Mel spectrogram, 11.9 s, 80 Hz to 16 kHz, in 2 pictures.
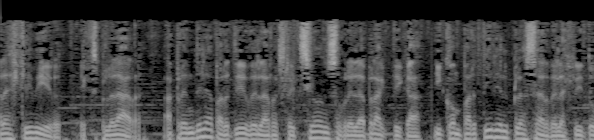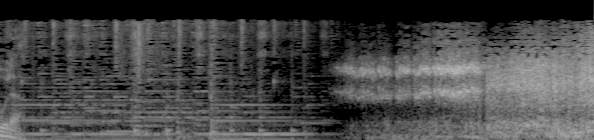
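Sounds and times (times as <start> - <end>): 
speech: 0.0 - 6.4
car engine humming and revving: 9.3 - 11.8
car tires screeching in a hard skid: 9.3 - 11.8.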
